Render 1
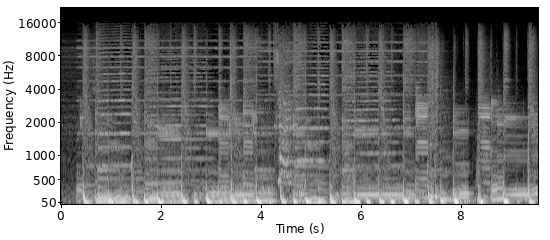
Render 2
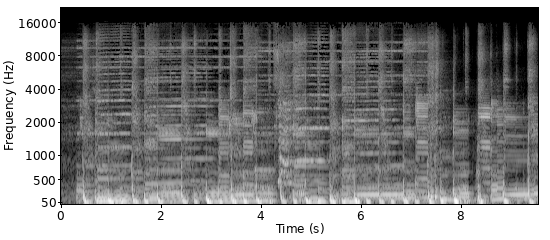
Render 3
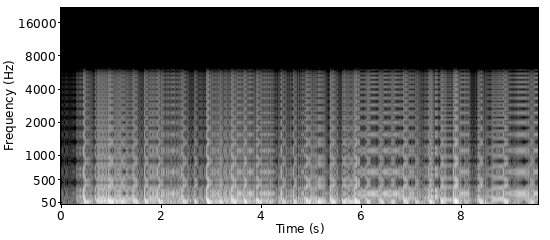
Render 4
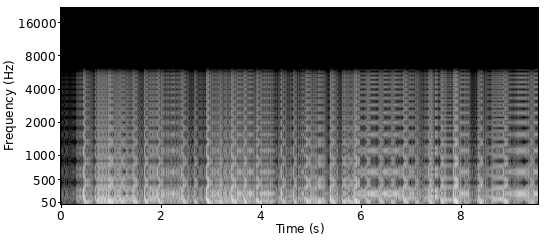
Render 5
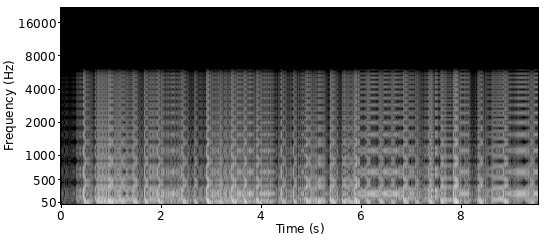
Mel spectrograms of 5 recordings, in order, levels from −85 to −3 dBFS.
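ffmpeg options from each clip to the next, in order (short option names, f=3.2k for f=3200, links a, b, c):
-af "afftfilt=real='re*pow(10,7/40*sin(2*PI*(1.1*log(max(b,1)*sr/1024/100)/log(2)-(0.44)*(pts-256)/sr)))':imag='im*pow(10,7/40*sin(2*PI*(1.1*log(max(b,1)*sr/1024/100)/log(2)-(0.44)*(pts-256)/sr)))':win_size=1024:overlap=0.75,volume=1.5dB"
-filter_complex "[0:a]lowpass=f=2.6k:w=0.5412,lowpass=f=2.6k:w=1.3066,aresample=11025,acrusher=samples=25:mix=1:aa=0.000001,aresample=44100,asplit=2[a][b];[b]adelay=1458,volume=-18dB,highshelf=f=4k:g=-32.8[c];[a][c]amix=inputs=2:normalize=0,volume=-1dB"
-af "highpass=f=110:p=1"
-af "equalizer=f=150:w=6.5:g=-7.5,volume=-3dB"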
